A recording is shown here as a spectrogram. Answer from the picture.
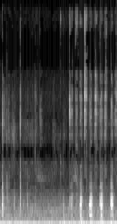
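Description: Scratch-off lottery ticket being scraped with a scratcher: short scraping strokes, faint at first, then louder and regular at about six a second from around halfway through.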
